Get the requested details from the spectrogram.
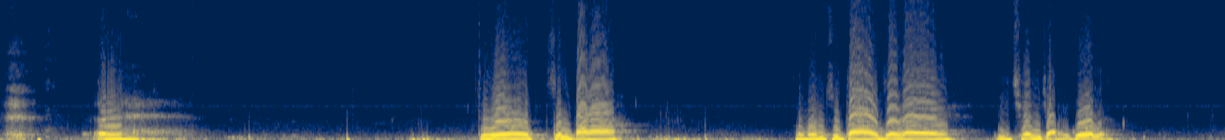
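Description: An elderly man chants loudly into a microphone, in long sung phrases.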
